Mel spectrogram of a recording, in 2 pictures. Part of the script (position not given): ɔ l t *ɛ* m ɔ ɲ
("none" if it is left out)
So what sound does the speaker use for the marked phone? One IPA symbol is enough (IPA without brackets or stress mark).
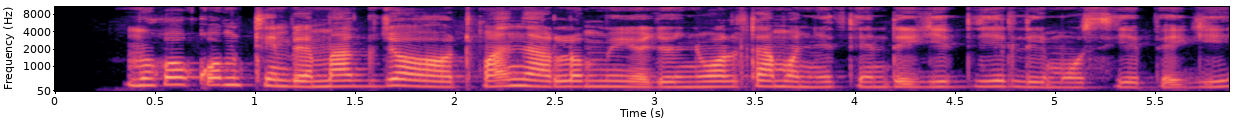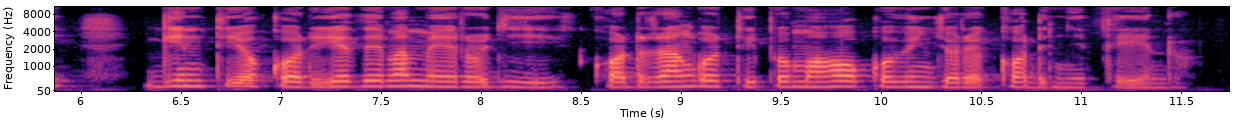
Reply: a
